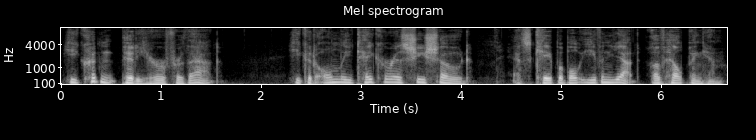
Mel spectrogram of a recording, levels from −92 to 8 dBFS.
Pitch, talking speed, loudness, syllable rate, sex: 130 Hz, 180 wpm, -19 LUFS, 5.2 syllables/s, male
